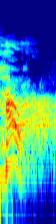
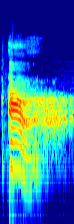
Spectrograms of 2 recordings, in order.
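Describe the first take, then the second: First: The word begins with an audible H sound. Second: The word begins with a vowel, no H. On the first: The speaker calls it wrong. "No, it's not how" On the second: The speaker calls it right. "It's ah"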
